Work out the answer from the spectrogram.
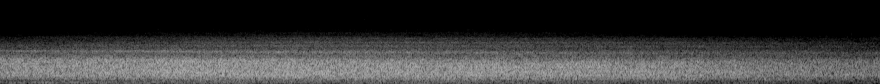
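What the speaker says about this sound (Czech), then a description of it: "projede vlak tady, takže musím chvilku počkat" Train passing by nearby, a steady broad rumbling roar that holds for several seconds and then slowly fades slightly, with no talk over it.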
